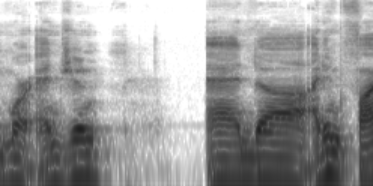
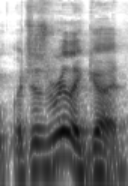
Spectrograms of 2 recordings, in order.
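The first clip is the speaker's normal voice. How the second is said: usual speaking voice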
